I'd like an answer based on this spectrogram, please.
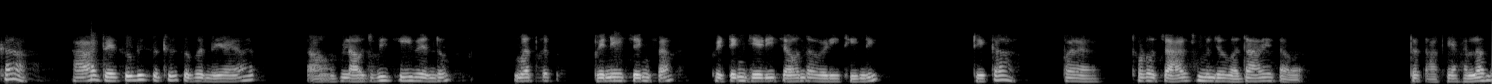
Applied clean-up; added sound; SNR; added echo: neural mask model DeepFilterNet 3.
